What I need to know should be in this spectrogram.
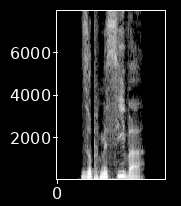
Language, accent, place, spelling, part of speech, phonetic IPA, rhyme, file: German, Germany, Berlin, submissiver, adjective, [ˌzʊpmɪˈsiːvɐ], -iːvɐ, De-submissiver.ogg
- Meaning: 1. comparative degree of submissiv 2. inflection of submissiv: strong/mixed nominative masculine singular 3. inflection of submissiv: strong genitive/dative feminine singular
